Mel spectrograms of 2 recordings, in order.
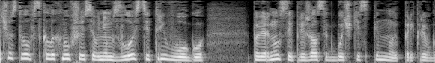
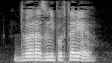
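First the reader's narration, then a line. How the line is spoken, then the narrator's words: Cold reply. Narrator (Russian): холодно ответил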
